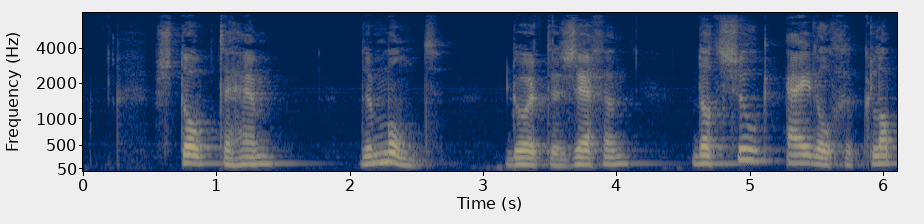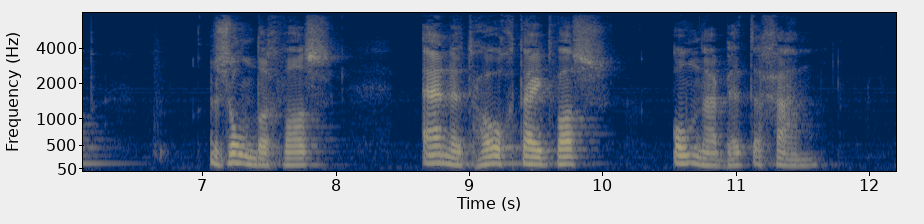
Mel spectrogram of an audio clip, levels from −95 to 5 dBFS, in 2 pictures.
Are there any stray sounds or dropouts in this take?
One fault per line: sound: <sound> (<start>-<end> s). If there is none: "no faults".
no faults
